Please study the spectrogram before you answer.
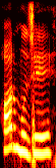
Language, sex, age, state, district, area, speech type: Urdu, female, 18-30, Bihar, Gaya, urban, spontaneous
